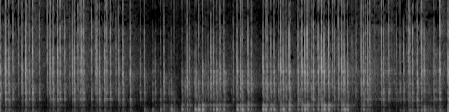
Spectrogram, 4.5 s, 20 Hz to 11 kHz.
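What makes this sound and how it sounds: Long blue acrylic nail tips rapidly tap the glossy varnished top of a large solid wooden table. The quick, clicky taps are short and dry with bright high edges and a faint wooden tone near 320 Hz, and they grow louder and denser in the middle of the run before easing off.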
